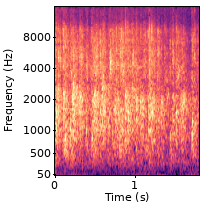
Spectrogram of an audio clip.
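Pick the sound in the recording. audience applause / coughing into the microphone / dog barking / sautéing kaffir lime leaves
audience applause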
